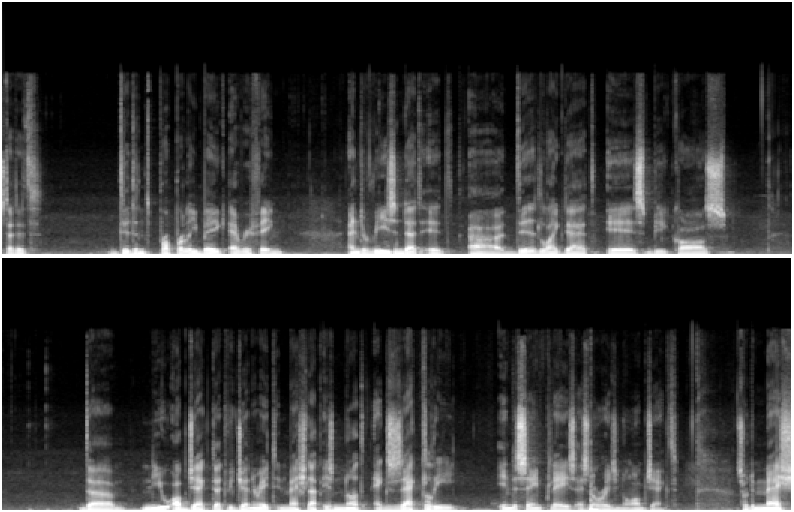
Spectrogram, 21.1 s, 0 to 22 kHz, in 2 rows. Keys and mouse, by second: 4.7 middle click, 10.8 click, 14.4 click.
